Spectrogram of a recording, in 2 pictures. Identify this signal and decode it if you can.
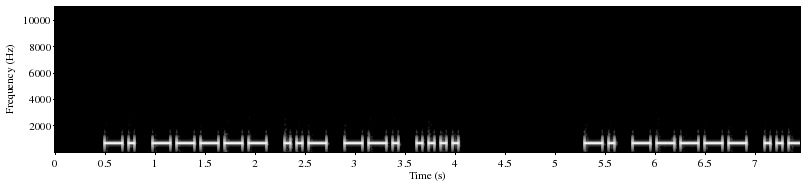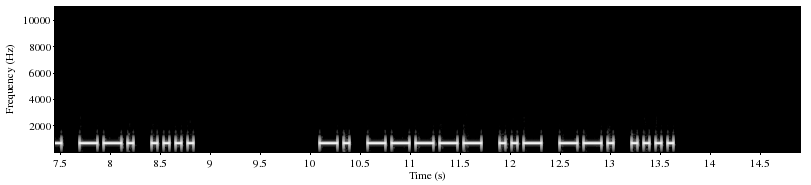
Morse code, heard as a keyed tone, about 21 wpm, 700 Hz. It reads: N0UGH N0UGH N0UGH
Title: USA Call Signs - 5 Characters - Repeated 3x - 20wpm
